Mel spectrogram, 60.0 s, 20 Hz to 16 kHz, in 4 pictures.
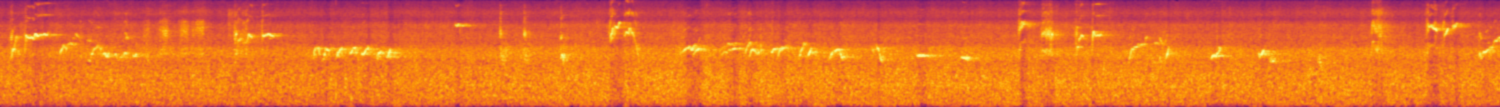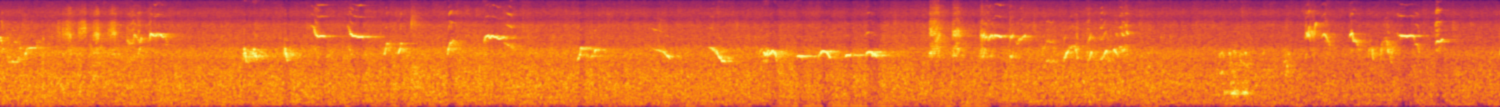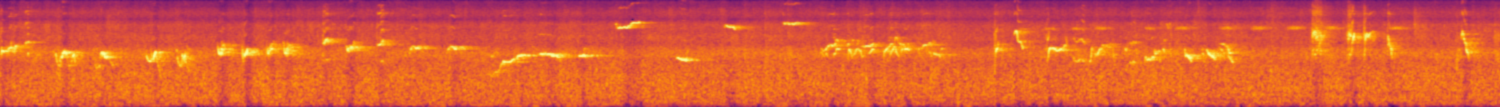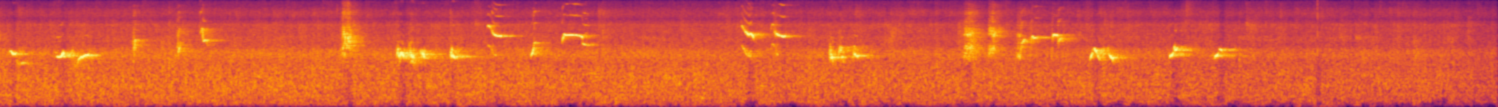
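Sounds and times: bird singing chirps and whistles: 0.1s - 4.8s, 5.6s - 12.9s, 17.4s - 20.2s, 20.8s - 26.4s, 28.1s - 42.5s, 44.6s - 47.2s, 49.0s - 51.0s, 52.4s - 53.7s.

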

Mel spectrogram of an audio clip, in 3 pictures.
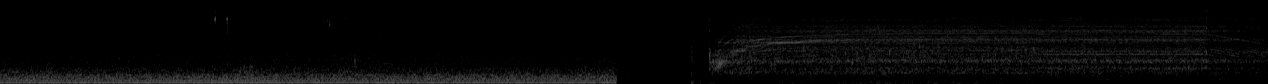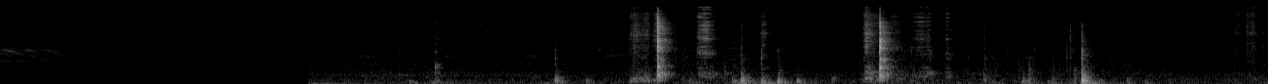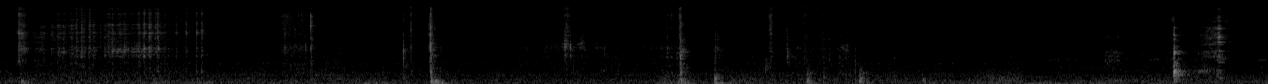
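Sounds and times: banana peel scraping and rubbing: 25.0s - 27.5s.

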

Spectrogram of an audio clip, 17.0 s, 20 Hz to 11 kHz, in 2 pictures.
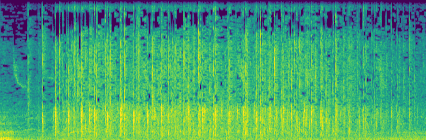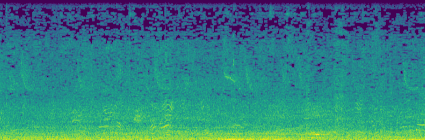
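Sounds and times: crowd applauding: 0.5s - 8.6s.

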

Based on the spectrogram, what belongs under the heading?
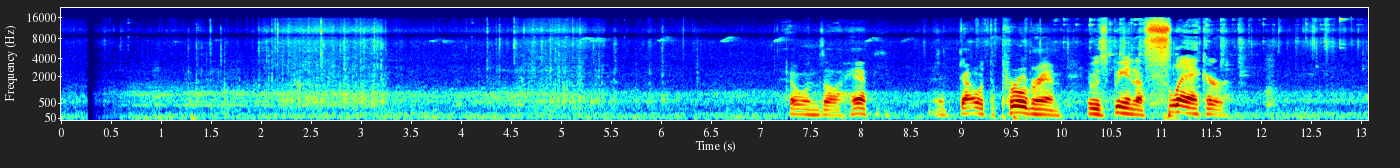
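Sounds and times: foil rustling: 1.2s - 3.5s, 4.1s - 6.0s.

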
